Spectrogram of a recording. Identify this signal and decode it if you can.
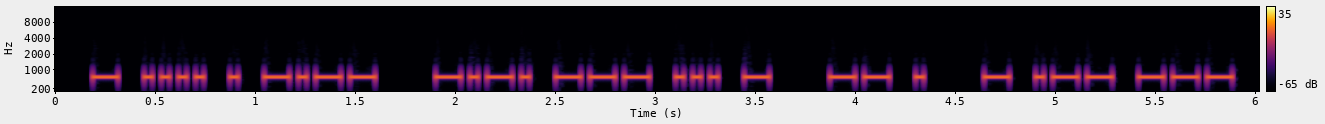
Morse code, heard as a keyed tone, about 28 wpm, 700 Hz. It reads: THEY COST ME TWO
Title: Sentences from Top 1000 Words - Review Part 5 - 28wpm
